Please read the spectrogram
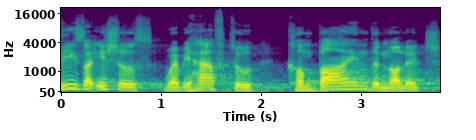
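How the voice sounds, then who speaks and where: A man speaks in a German accent with lively intonation. His pace is fairly slow. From Germany. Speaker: university researcher. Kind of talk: lecture.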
